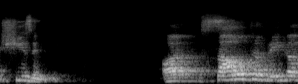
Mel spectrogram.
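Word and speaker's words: Xi Jinping: ठीक है, एक्स नु शी कहा जाता है, एनु ए नहीं कहांगे एक्स आई जिनपिंग, शी जिनपिंग, एंड the pronunciation की है शी जिनपिंग।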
